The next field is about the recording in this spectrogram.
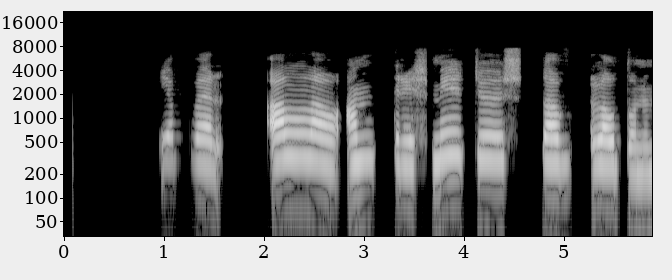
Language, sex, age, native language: Icelandic, male, 11, Icelandic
